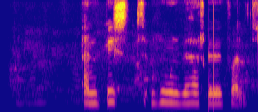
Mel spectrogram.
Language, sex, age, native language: Icelandic, female, 15, Icelandic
